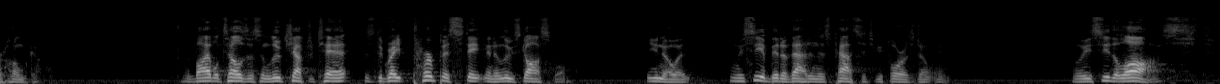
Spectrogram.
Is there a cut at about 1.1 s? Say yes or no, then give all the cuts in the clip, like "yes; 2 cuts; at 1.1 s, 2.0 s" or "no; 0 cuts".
no; 2 cuts; at 3.5 s, 7.2 s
